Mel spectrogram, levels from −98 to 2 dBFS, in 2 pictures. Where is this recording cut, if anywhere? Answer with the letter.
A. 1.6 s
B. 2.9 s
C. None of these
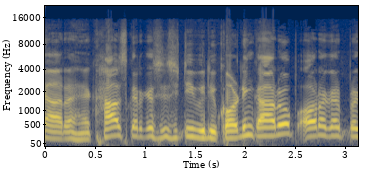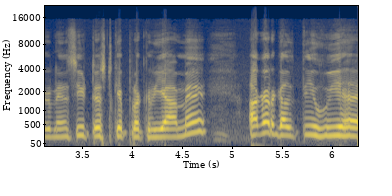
C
